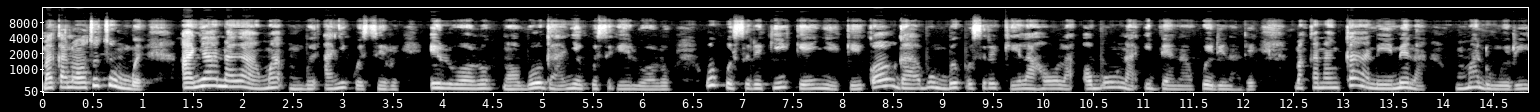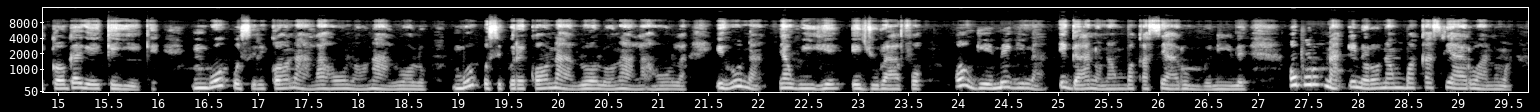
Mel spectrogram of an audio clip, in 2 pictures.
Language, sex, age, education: Igbo, female, 60+, tertiary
